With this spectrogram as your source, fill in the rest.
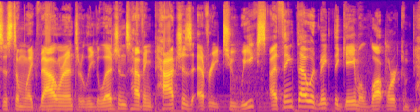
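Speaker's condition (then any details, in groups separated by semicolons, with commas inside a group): No condition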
